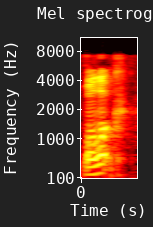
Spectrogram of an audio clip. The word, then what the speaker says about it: Wallach: always Well, feel- this, obviously CH in the English language can be pronounced ch, but it can also be k, and it is that k sound.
